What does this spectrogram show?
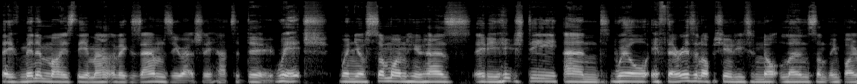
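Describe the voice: At a fairly quick pace, a man talks at a medium pitch.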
